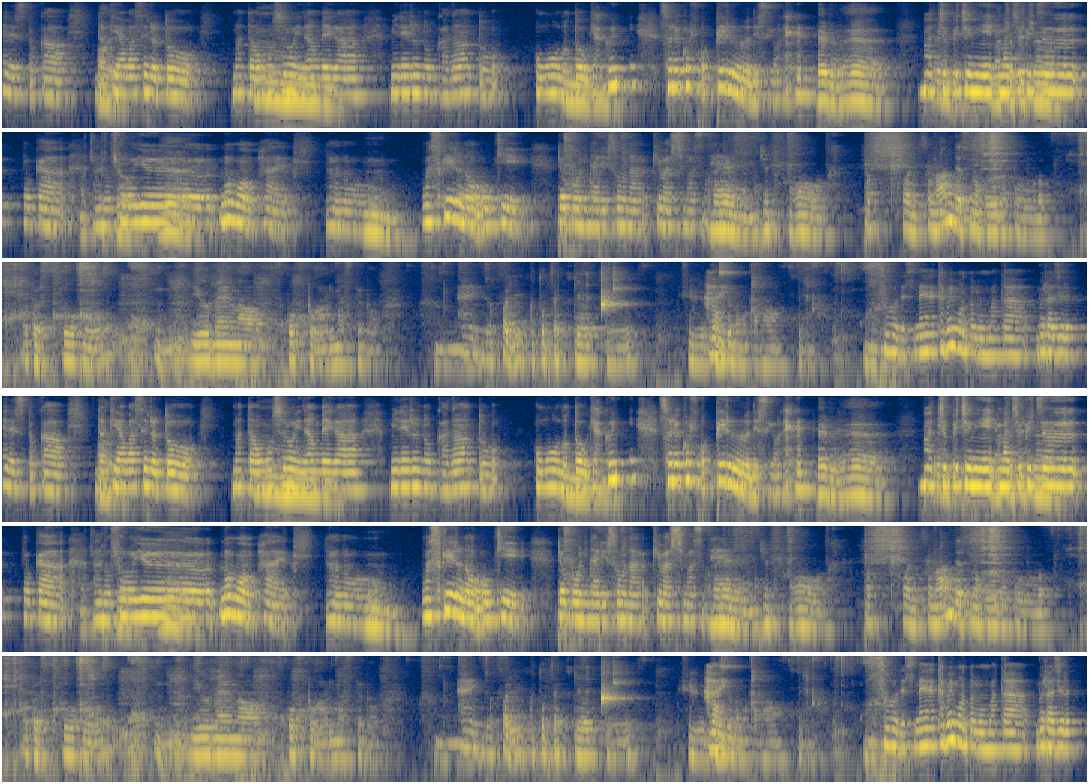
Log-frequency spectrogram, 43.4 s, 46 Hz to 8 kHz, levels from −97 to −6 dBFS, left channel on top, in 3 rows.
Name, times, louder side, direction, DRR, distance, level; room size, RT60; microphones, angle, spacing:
voice 1, 0.0-2.6 3.1-6.7 7.1-10.9 12.2-14.4 14.7-18.5 18.8-19.5 20.1-21.5 21.9-24.2 35.0-35.4 38.3-38.6 40.5-43.2, right 3 dB, 35° right, 0.3 m, -22 dB
voice 2, 1.3-1.6 3.3-4.4 7.4-8.1 10.9-11.8 12.4-12.8 13.2-14.1 15.5-16.2 16.5-17.1 19.3-19.9 23.8-25.6 26.0-26.1 26.5-28.4 29.2-30.5 31.0-32.4 32.7-34.1 34.7-37.3 38.1-39.3 39.5-39.7 40.4-40.8, left 1 dB, 15° left, 0.7 m, -27 dB
sound 1, 21.9-22.8 23.1-23.3 23.8-25.1 25.4-25.5 25.9-27.8 28.1-28.2 28.4-33.6 33.9-36.8 37.2-38.2 38.6-40.9, right 2 dB, 15° right, 1.0 m, -39 dB
sound 2, 33.3-39.6, equal, 55° left, 1.0 m, -35 dB
12.5 x 6.9 x 2.5 m
head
